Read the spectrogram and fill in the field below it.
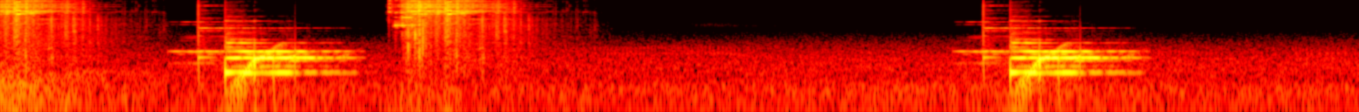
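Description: Short bright game menu chimes ring out.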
